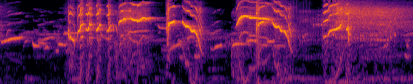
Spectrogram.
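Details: Caged white-rumped shama recording used to prompt silent birds to sing: a short thin note, then a stuttering trill, loud sweeping whistles rising and falling, ending in a harsh buzzy rasp.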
